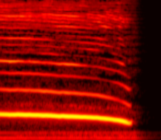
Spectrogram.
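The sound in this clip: A voice imitates a howl: one long, steady, tuneful wail that holds its pitch for nearly two seconds, then dips slightly and cuts off, followed by silence.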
